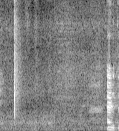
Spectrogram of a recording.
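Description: A single sharp click about a third of a second in, then only faint room noise.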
